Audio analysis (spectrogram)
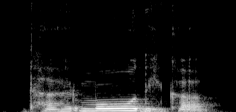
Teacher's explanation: Dharmodhika, dha mahaprana here, dhi also mahaprana here.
